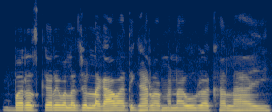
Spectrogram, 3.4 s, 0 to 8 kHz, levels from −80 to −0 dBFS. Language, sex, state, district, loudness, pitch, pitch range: Magahi, male, Jharkhand, Palamu, -17 LUFS, 160 Hz, 160-170 Hz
